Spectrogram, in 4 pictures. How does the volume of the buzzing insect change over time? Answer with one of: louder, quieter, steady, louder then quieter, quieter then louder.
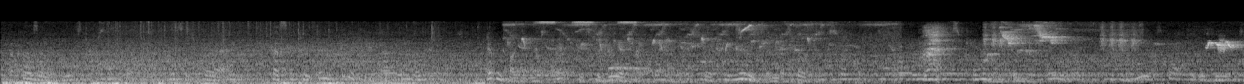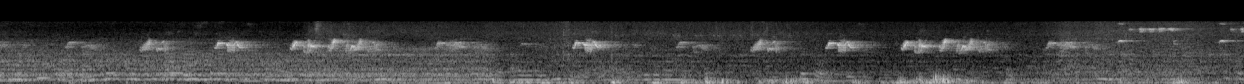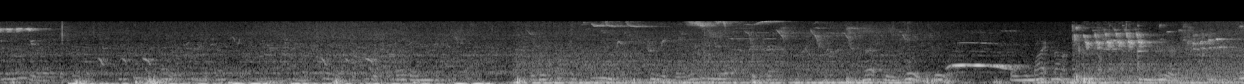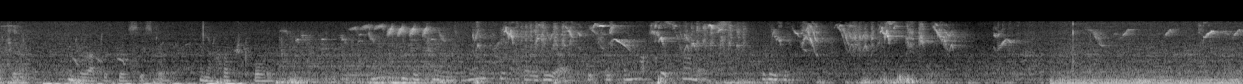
steady.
